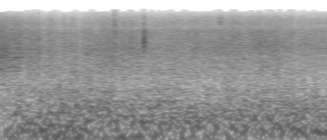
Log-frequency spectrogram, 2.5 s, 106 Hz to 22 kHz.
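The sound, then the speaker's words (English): Rain and thunder from a thunderstorm over Manhattan at night: a steady, loud, dense roar with a heavy low rumble underneath, continuous throughout without clear breaks. “This is the sound of that rain, the rain of 9:10, captured on video by a man named Andres Barilla.”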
